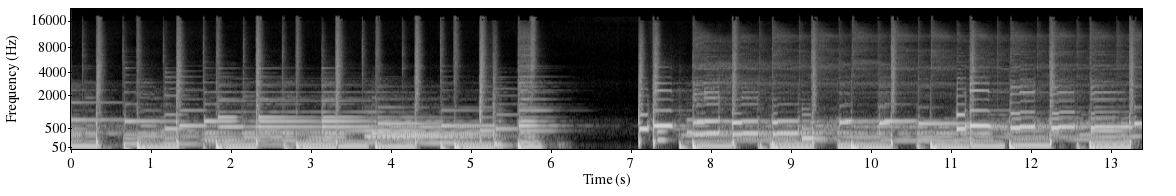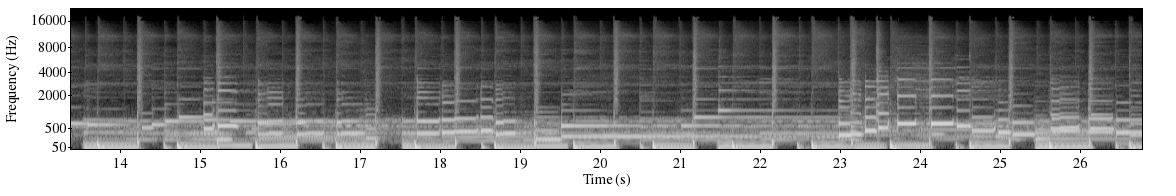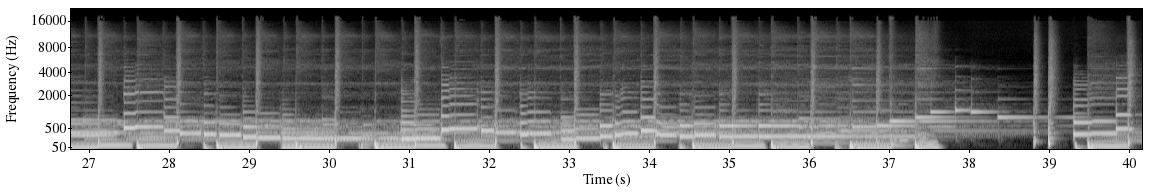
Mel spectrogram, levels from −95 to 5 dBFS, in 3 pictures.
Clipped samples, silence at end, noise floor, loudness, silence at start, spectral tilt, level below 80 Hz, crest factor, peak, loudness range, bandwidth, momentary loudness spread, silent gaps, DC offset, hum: under 0.1%; 0 s; -67 dBFS; -19 LUFS; 0 s; -7 dB/octave; -24 dBFS; 14 dB; -4 dBFS; 3 LU; 18 kHz; 6 LU; none; under 0.1%; none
